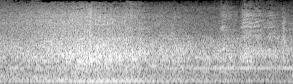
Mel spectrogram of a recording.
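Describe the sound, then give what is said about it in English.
A car drives past on a road: a broad, steady roar of engine and tyres swells slightly, then eases off. “Helen tries to flag down an approaching vehicle. It passes by.”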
